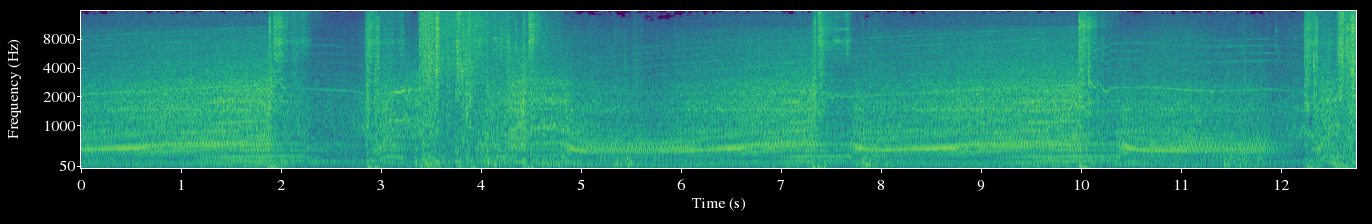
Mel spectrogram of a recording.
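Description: A car engine roars and revs up and down through gear changes.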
